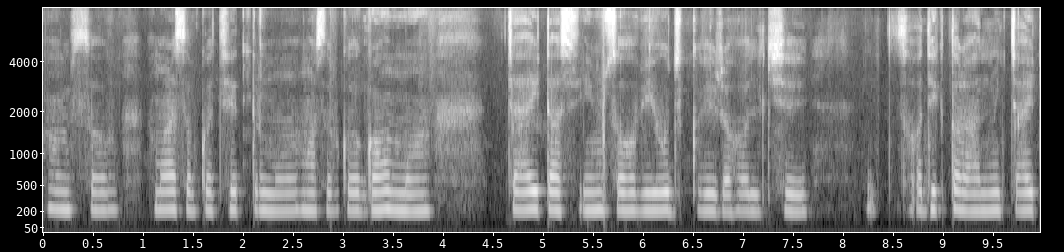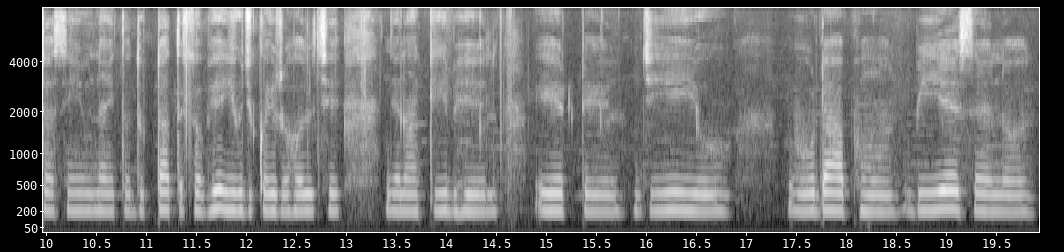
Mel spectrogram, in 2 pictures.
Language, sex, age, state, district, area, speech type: Maithili, female, 30-45, Bihar, Madhubani, rural, spontaneous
